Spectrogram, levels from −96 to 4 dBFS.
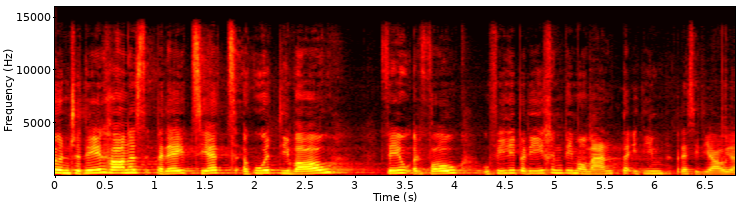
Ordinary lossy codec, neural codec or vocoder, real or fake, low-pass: none; vocoder, 44.1 kHz, 128 mel bands, Pupu-Vocoder; fake; 14.4 kHz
